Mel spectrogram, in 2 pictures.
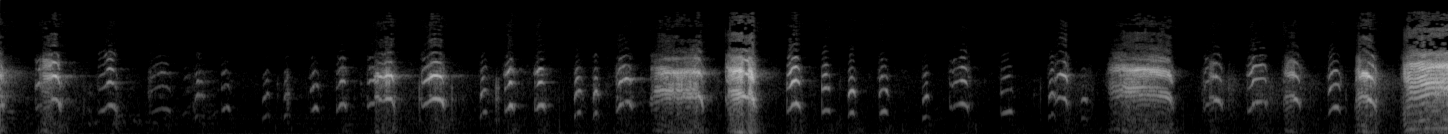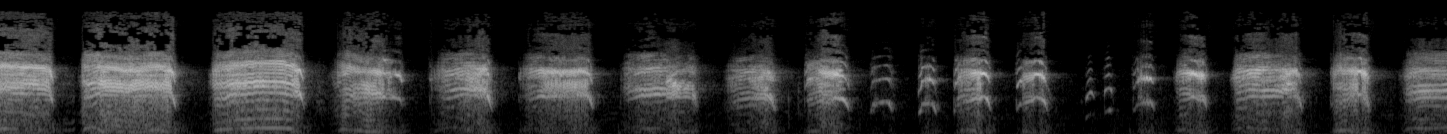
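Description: A monkey calling over and over: scattered short, quieter calls at first, then from about halfway a steady run of loud, longer calls, about one a second.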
